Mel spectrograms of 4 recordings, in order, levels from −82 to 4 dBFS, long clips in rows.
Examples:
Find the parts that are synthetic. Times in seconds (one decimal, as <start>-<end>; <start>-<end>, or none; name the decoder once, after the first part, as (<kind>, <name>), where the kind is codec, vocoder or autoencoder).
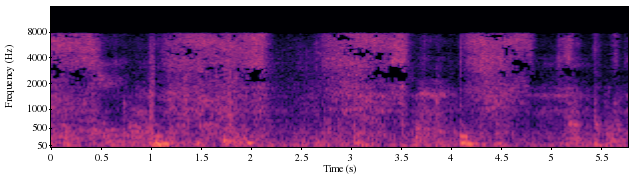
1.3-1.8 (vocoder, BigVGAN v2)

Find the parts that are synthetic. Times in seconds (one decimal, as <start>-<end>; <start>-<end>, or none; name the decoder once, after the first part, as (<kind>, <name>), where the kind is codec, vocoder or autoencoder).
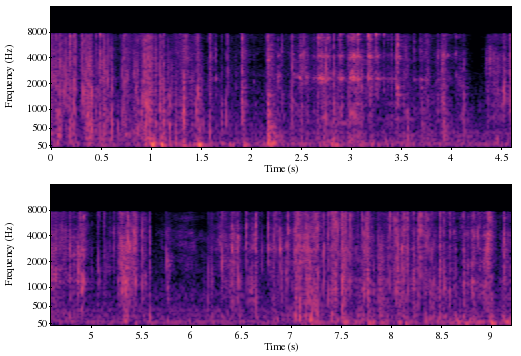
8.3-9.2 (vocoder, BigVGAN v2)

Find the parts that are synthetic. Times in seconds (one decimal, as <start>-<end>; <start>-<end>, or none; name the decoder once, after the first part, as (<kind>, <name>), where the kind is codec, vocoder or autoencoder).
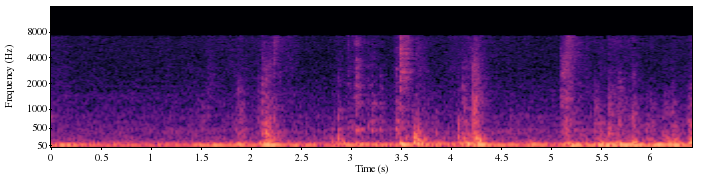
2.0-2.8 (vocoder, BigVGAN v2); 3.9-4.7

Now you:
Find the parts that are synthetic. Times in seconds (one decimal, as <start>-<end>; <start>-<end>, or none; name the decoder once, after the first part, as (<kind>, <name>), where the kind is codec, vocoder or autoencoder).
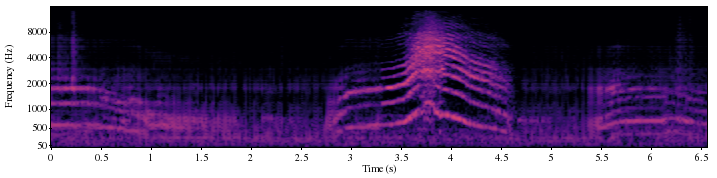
0.0-3.3 (vocoder, BigVGAN v2); 4.7-6.6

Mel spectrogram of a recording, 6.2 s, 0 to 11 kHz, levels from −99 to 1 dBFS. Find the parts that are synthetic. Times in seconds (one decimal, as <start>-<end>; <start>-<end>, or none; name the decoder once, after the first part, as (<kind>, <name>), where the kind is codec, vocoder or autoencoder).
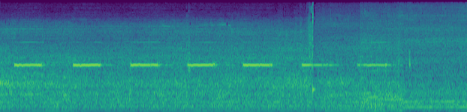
0.0-3.6 (vocoder, BigVGAN v2); 4.3-6.2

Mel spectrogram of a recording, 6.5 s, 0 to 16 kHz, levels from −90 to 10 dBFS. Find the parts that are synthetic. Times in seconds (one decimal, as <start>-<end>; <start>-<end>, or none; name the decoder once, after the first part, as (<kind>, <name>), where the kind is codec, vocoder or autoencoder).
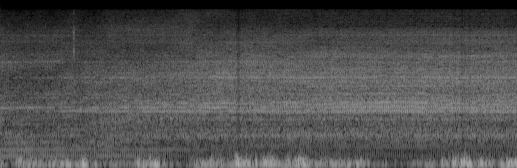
0.0-3.1 (vocoder, BigVGAN v2); 6.0-6.5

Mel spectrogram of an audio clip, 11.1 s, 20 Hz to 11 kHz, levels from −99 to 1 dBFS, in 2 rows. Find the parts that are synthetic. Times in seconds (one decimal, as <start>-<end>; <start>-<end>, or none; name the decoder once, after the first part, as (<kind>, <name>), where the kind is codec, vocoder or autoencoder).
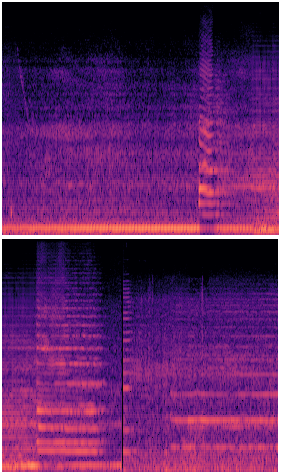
5.0-6.8 (vocoder, BigVGAN v2)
